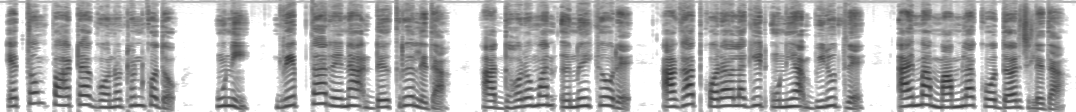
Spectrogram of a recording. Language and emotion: Santali, neutral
